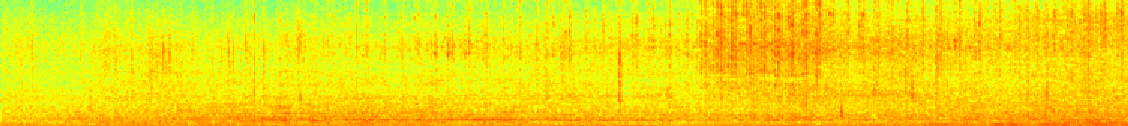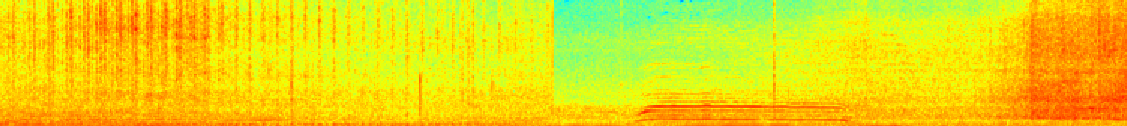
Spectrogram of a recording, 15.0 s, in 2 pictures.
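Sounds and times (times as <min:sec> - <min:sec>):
car engine pulling away: 0:00.0 - 0:11.2.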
